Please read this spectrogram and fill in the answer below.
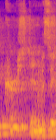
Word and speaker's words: Kirsten: like an ear. So I'm Kirsten.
